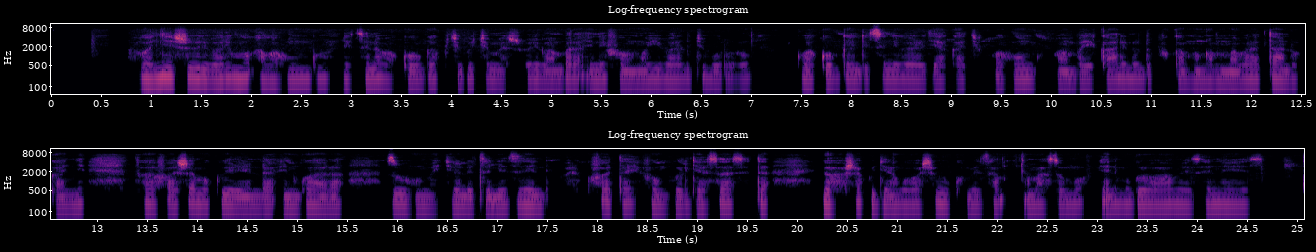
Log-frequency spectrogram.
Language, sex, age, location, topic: Kinyarwanda, female, 18-24, Kigali, health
